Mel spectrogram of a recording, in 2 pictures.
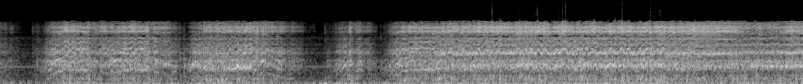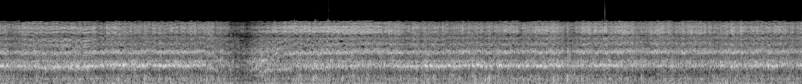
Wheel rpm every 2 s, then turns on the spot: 80, 50, 160, 200, 210, 170, 230, 230.
none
